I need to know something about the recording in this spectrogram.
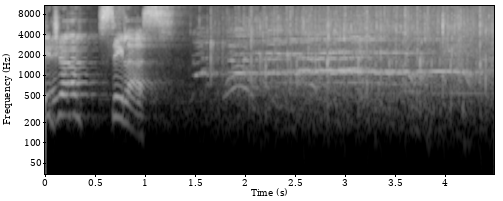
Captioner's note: applause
